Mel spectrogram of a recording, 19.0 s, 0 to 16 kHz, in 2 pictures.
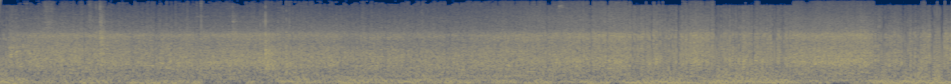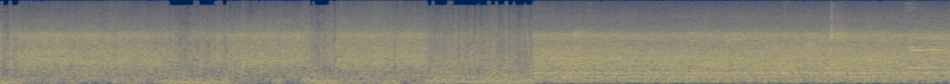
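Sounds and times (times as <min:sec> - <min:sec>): wind buffeting microphone: 0:00.0 - 0:17.3.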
